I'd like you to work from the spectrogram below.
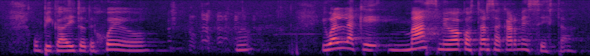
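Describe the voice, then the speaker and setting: With long, frequent pauses, a woman speaks at a moderate pace in a fairly high pitch with ordinary pitch variation. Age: 20s. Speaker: comedian. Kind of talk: stand-up. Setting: stage with audience. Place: stage. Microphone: handheld.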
